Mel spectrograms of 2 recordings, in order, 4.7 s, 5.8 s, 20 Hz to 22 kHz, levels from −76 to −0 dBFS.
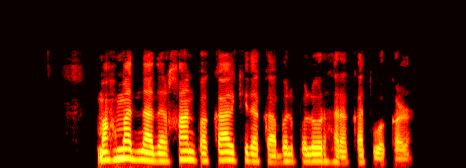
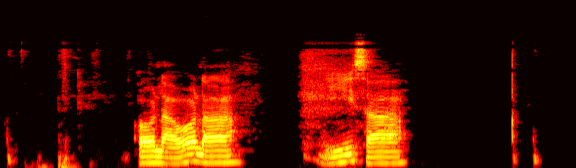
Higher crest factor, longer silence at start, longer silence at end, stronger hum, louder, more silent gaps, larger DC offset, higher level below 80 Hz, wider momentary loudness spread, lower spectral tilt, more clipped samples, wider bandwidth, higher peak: about the same, 18 dB vs 16 dB; first, 0.95 s vs 0.05 s; first, 0.55 s vs 0.4 s; neither; second, -19 LUFS vs -15 LUFS; first, 3.87-3.91 s vs none; neither; second, -56 dBFS vs -48 dBFS; second, 9 LU vs 24 LU; first, -6.5 dB/octave vs -4 dB/octave; neither; second, 7.8 kHz vs 9.6 kHz; about the same, -2 dBFS vs -2 dBFS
